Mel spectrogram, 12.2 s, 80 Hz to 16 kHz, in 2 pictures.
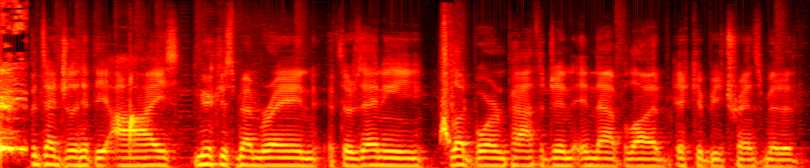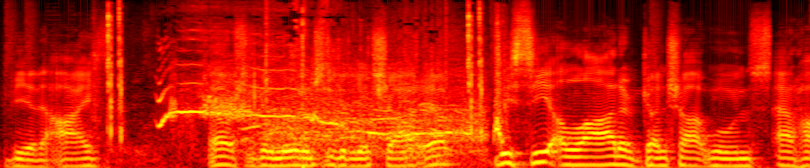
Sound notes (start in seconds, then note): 6.8 mouse clicks; 7.2 woman shrieks; 7.2 crowd clamoring; 9.4 mouse clicks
